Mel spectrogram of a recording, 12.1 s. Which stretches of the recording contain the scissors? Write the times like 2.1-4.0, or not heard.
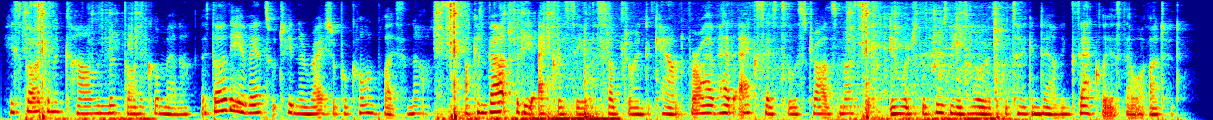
0.2-1.6, 4.3-6.2, 8.4-10.2.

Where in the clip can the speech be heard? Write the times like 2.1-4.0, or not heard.
0.0-11.8.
